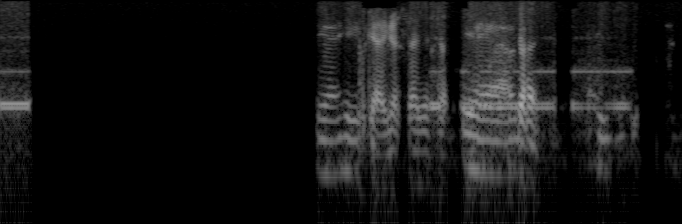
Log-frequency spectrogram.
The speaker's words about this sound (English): Technical difficulty. Let me see. The phone's ringing to get him into the show.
